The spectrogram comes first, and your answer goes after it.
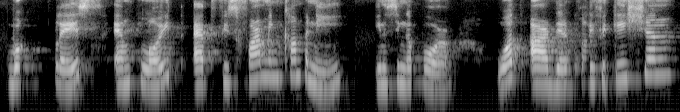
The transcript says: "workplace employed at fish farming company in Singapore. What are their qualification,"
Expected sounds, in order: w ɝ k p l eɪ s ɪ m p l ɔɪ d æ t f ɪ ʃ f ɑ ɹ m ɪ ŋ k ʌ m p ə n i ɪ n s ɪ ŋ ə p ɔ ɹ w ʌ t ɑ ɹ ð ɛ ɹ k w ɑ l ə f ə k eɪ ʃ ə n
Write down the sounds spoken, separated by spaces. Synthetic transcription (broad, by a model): w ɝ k p l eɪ s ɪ m p l ɔɪ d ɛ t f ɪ s f ɑ ɹ m ɪ ŋ k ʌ m p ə n i ɪ n s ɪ ŋ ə p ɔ ɹ w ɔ t ɑ ɹ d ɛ ɹ k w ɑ l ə f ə k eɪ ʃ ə n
